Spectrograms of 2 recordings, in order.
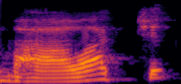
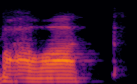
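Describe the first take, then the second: First: The word ends with a 'ch' sound. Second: The word ends with a plain 't' sound. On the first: The words are joined as in recitation. "जब उच्चारण करते हैं तब संधि विच्छेद नहीं करते" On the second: The joined words are split apart. "जब संधि विच्छेद करेंगे तो तो ता पढ़ेंगे"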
